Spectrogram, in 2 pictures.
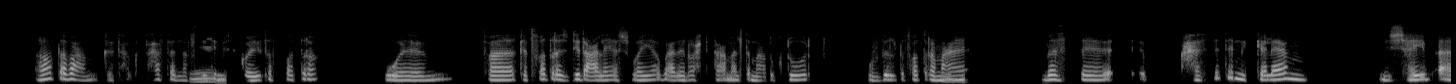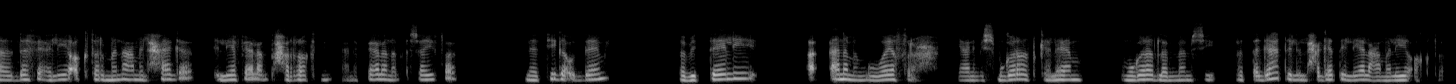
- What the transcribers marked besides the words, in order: none
- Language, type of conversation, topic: Arabic, podcast, إيه طرقك للتعامل مع التوتر والضغط؟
